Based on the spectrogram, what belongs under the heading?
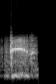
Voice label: enemy down, balkan; vo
